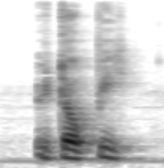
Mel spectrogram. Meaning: 1. Utopia, imaginary society in perfect harmony 2. utopia, unattainable ideal 3. illusion, delusion
- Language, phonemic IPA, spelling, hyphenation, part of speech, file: Dutch, /ˌytoːˈpi/, utopie, uto‧pie, noun, Nl-utopie.ogg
